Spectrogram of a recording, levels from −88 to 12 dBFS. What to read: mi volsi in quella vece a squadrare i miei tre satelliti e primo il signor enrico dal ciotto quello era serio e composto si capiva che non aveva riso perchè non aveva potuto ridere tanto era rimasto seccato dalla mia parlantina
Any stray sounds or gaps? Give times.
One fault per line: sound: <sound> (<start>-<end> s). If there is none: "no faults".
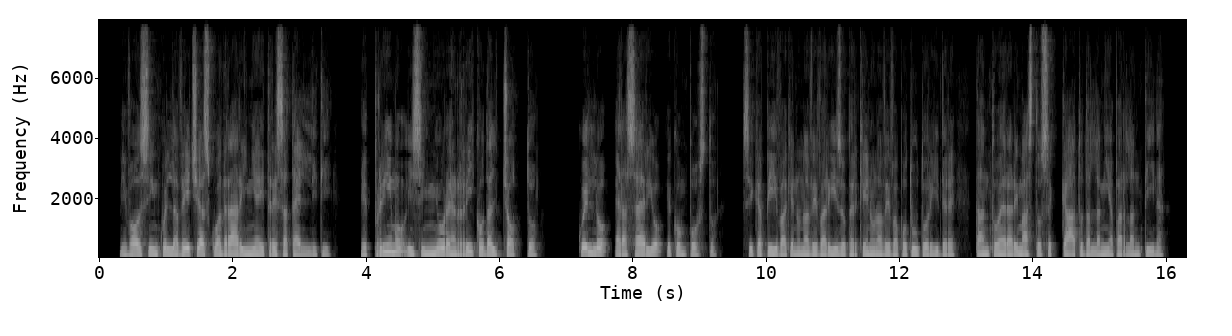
no faults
